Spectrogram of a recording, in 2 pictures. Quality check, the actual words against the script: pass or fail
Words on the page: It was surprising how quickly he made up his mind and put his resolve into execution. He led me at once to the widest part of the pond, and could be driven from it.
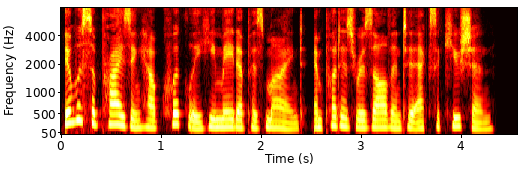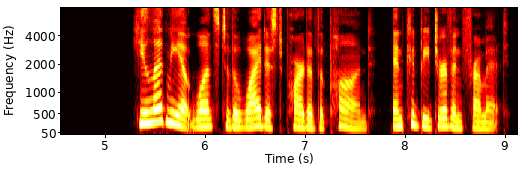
pass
